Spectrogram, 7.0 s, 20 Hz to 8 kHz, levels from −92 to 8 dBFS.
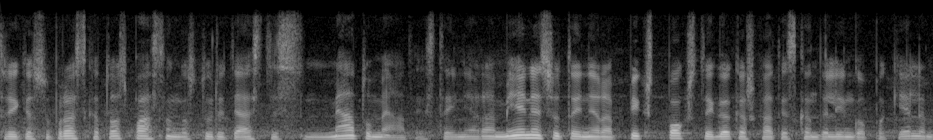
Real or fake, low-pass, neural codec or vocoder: real; 7.2 kHz; none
